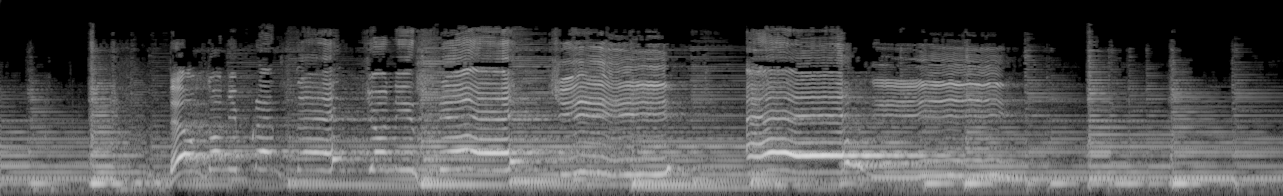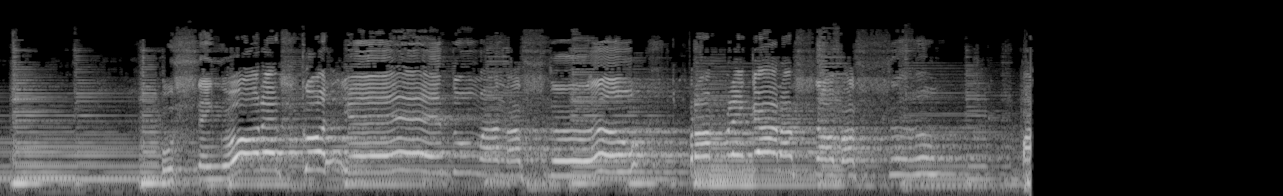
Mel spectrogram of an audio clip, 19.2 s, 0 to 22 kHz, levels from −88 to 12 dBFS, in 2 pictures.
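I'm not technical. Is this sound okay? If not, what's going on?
No. Cut-off end at 17.35 s: the final stretch of audio was never written, so the sound stops mid-way and drops abruptly into dead silence.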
